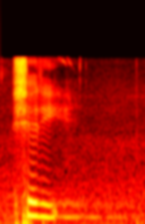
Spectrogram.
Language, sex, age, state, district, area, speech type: Malayalam, female, 18-30, Kerala, Thrissur, rural, read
